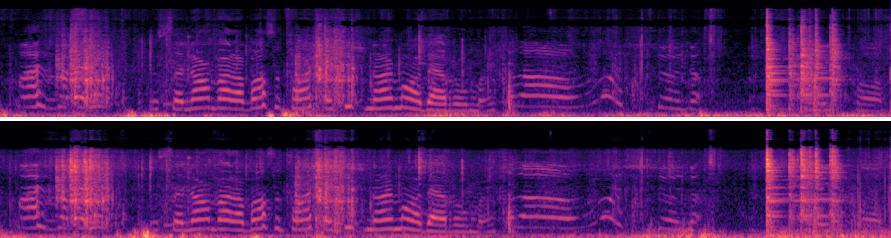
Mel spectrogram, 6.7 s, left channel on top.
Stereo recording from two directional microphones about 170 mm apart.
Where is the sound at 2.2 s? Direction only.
65° right (ahead or behind).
